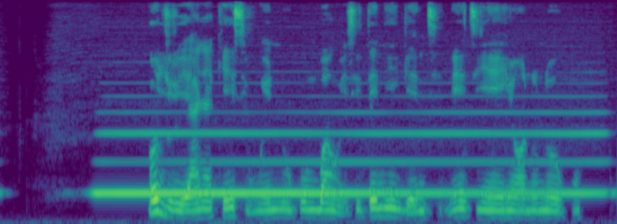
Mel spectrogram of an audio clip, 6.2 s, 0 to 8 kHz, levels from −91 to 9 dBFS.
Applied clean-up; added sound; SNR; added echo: none; Wind instrument, woodwind instrument; 0 dB; none.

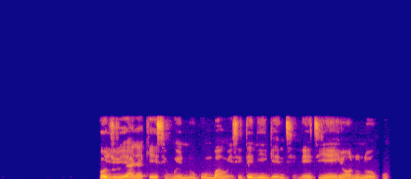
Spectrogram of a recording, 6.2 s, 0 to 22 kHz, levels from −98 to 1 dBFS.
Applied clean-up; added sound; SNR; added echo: none; none; none; none.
